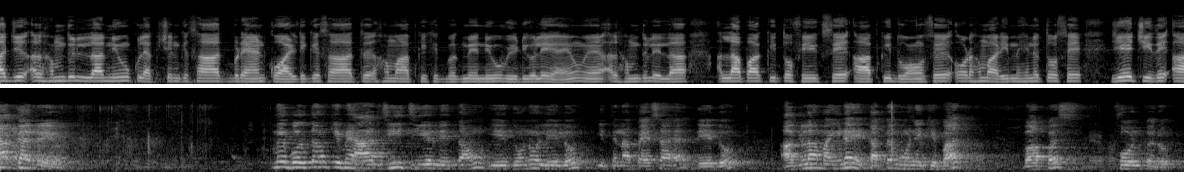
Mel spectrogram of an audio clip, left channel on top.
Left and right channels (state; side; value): different; both; correlation 0.00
